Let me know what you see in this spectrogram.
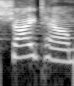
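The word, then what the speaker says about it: Chi-Town: there so that's interesting they call it shy town but they spell it the chi town so it looks like chi town well cheese important yes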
